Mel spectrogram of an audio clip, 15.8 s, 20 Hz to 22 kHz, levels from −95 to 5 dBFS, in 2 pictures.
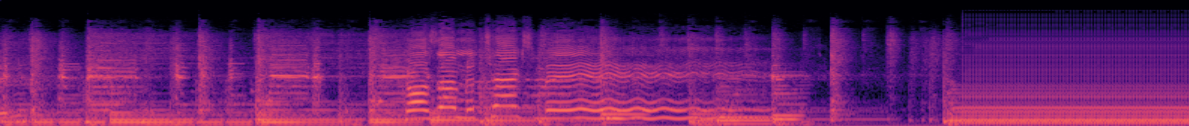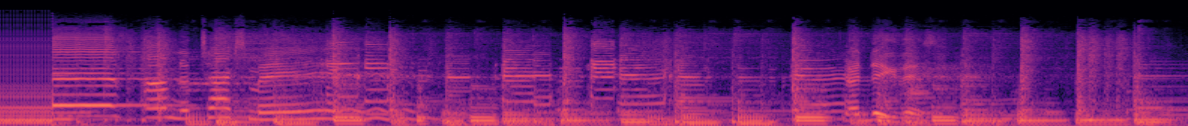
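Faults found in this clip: System hang loop, 6.42–8.27 s: host or driver froze while hardware recycled its ring buffer, repeating one 23.22 ms slice about 80 times, a steady 43.1 Hz buzz; fits a 1024-sample buffer.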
